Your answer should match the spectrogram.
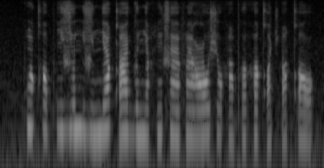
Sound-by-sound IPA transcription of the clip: pʰ ũ qʰ ɔ pʰ i zʲ ɔ nʲ ə zʲ ʌ nʲ æ qʼ æ ɡ ə nʲ ɑ̃ h ĩ s æ̃ f æ̃ ʕ ɔ ʃ ɔ h ɑ pʰ ʌ h ʌ qʼ ɒ t͡ʃʼ ɑ qʼ ɔ

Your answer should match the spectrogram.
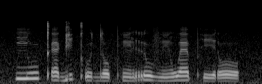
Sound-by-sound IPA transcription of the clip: ɲ uː˦ kʼ ɛ˨ ɡ i˦ kʼ u˨ d o˨ pʰ ĩ˨ r u˦˨ v ĩ˨˦ w ɛ˦ pʰ i˨ ɾ o˦˨

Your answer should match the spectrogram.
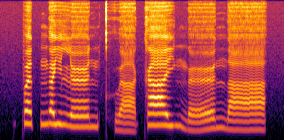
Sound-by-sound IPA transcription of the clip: p ɐ˥ t̚ ŋ ɐ˥ j l œː˧ n kʷʰ aː˨˩ k aː˥ j ŋ œː˨˥ n̪ aː˧

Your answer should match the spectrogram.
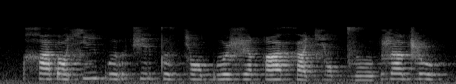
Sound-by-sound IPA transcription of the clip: χ a ɗ ɒ ɕ i b ɤ r t͡ʃ i r t ʊ z c ɔ b ɤ ʐ i q a x a t͡ɕ ɔ b d͡z ʊ | ʐ a ɖ͡ʐ ʊ

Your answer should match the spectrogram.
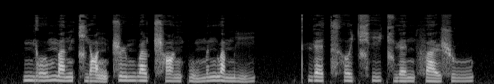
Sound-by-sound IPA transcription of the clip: m j o˧˥ ʊ̯ m a˧˥ n t͡ɕ j ɑ̰˨˩ ŋ ʈ͡ʂ ɻ̩˥ m w ä˥˩ ʈ͡ʂʰ ɑ˧˥ ŋ p ṵ˨˩ m ə˥ n w ä˨ m ḭ˨˩˦ | pʰ ɥ ɛ˥ t͡sʰ ɤ˥˧ t͡ɕʰ i˥˩ t͡ɕ ɥ ɛ˧˥ n f a˧˥ ɪ̯ ʂ u˧˥

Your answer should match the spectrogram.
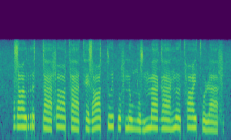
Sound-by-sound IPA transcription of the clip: z ɑː˥ ʊ̯ r ə˥ tː aː˧˩ f ɑː˥˧ t̪ʰ aː˧˩ t̪ʰ ɛ˧˩ z ɑː˥ tː u˥ ɪ̯ p o˥˧ f n̪ ə˥˧ w ʎ o˧˩ z mː aː˥ ɡ aː˥˧ ŋ əː˥˧ t̪ʰ ɑː˥ ɪ̯ t̪ʰ o˧˩ ɭ aː˧˩ f

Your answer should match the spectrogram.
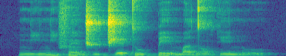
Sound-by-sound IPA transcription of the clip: n i˧ n i˦ f ɛ̃˦˨ d͡ʒ u˨ d͡ʒ ɛ˨˦ t u˦ k͡p e˦˨ m a˨˦ d ɔ̃˦˨ k e˧ n o˨

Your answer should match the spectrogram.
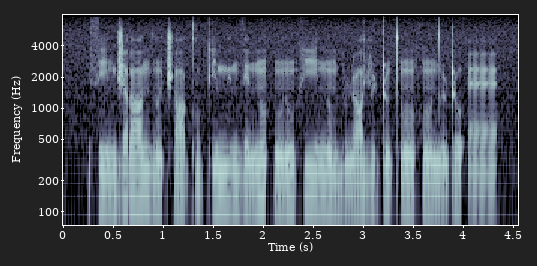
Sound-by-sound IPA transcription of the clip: s iː˨ n d͡ʒ ɒ˧ ɾ ɒː˨˦ n z õ˨ t͡ʃʼ ɒː˨ kʼ u˦ kʼ i˧ mʲ u˧ n z e˨ n̪ õ˦ ʔ ũ˨ ɾ ũ˦˨ x iː˧ n õ˦ b u˨ ɳ ɒː˧ vʲ ɒ˦ ʈ ũ˧ tʼ õː˦˨ x õː˧ d õ˨ ʈ o˦ ʔ æː˨

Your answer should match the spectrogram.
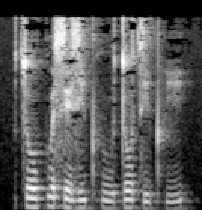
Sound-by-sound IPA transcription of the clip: t͡s oː˦ kʷ ɛ˦ s e˨ z i˦ pʰ uː˨ t o˦˨ t͡s i˨ pʰ i˨˦

